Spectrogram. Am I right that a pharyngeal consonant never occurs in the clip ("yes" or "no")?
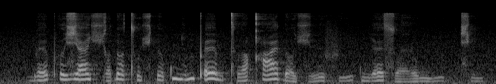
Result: no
